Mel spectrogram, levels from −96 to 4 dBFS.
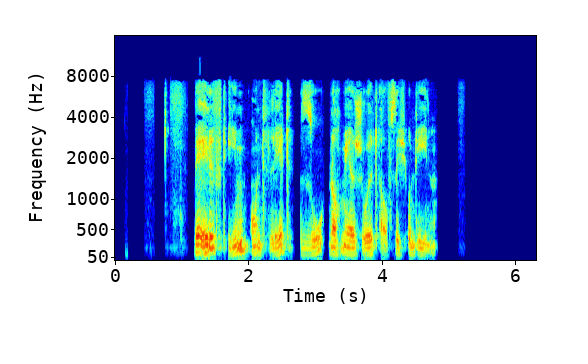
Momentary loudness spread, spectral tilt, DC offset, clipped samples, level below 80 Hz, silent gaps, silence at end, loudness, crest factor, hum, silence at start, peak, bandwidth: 16 LU; -4.5 dB/octave; under 0.1%; under 0.1%; -58 dBFS; 1.11-1.18 s, 2.70-2.77 s, 3.16-3.20 s; 1.5 s; -20 LUFS; 22 dB; none; 0.85 s; 0 dBFS; 8 kHz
